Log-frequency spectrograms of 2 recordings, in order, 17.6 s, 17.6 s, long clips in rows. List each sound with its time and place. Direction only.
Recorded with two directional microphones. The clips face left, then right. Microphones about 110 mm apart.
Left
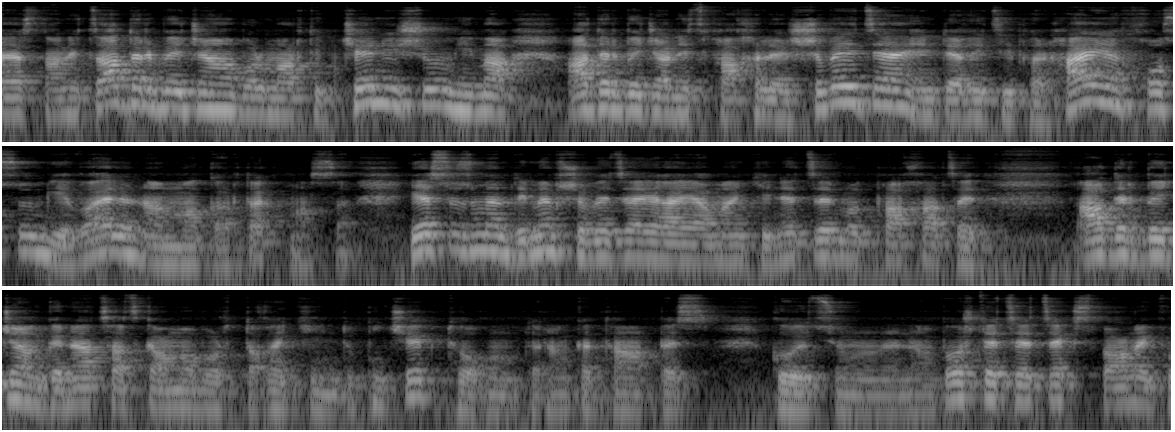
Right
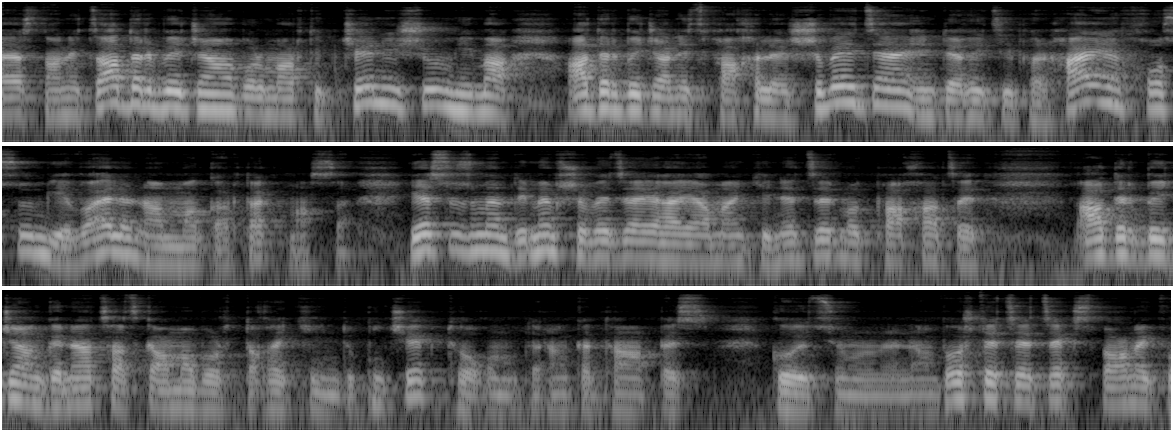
0.0 s speech: 20° right (ahead or behind)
